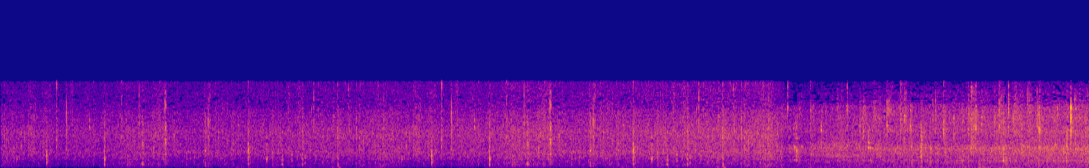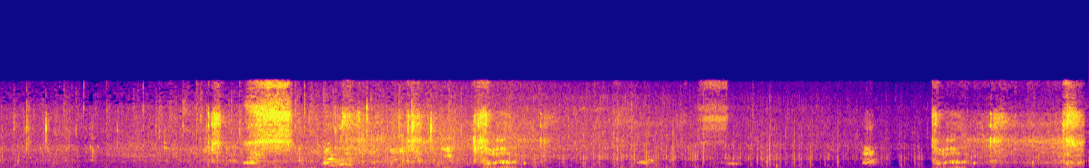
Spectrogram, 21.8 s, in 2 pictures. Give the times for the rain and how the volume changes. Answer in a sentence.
The rain can be heard from 0.0 to 21.7 s, getting louder then quieter.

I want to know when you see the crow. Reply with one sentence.
You can't hear the crow here.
